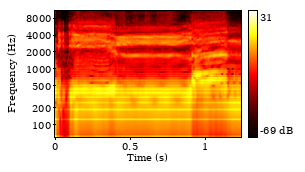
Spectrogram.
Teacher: semula dia fathah tapi berubah jadi sukun ketika wakaf karena sebelumnya ada fathah maka R dibaca tebal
